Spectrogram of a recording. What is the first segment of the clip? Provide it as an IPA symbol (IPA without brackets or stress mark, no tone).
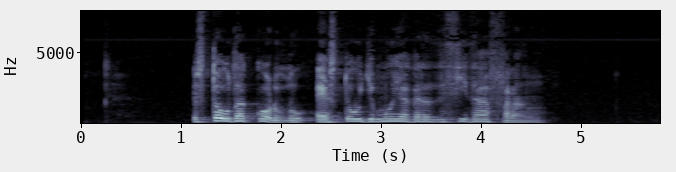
e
